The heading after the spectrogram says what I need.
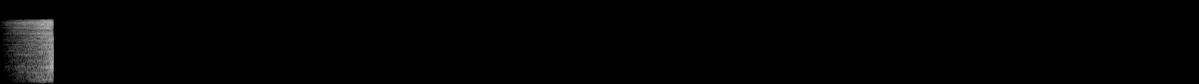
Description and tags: Rev Cymb 10
Reverse Cymbal
Digital Zero
cymbal, reverse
